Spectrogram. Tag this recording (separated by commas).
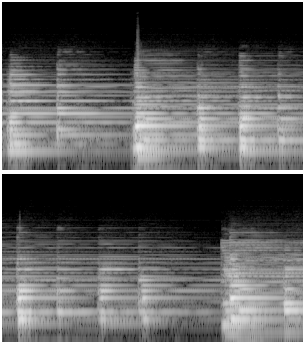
Musical instrument, Music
